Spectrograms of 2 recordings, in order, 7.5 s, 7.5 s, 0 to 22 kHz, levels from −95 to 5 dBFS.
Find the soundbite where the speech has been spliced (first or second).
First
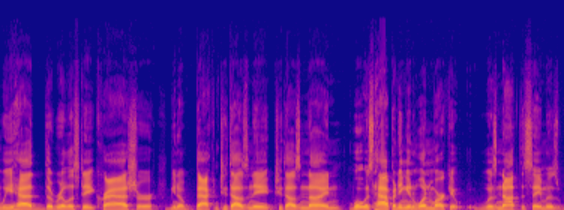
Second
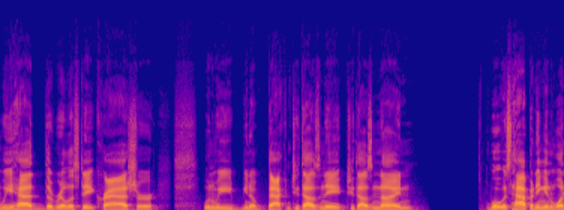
first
